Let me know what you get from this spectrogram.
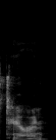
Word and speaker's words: Taryn: Yes, and it rhymes with your name. It's Taryn, Karen, but no worries.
